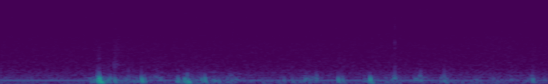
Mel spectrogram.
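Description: Steady low electrical hum from the room's sound system, with a run of soft, irregular low thumps and knocks. The thumps start under a second in, the first is the loudest, and they die away before the end.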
